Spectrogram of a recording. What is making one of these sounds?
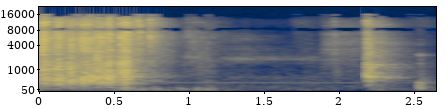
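A toy truck lands with a clatter on a wooden floor.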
